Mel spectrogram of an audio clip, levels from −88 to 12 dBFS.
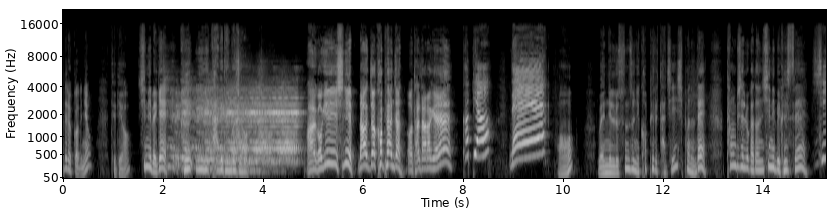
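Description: From 1.77 to 5.12 s a feedback howl builds: the loop between a loudspeaker and a microphone on the same call gains level each pass. It narrows to a tone near 2 kHz, swells to about speech level, and repeats on a loop of about 400 ms. This sets it apart from decaying echo.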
